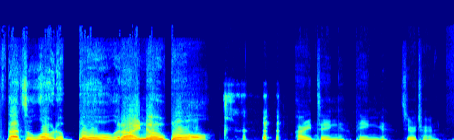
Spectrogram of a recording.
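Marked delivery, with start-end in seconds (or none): 0.1-3.2 hot-tempered, loud, high-pitched angry shout. Running a game for the group, the narrator voices Simon's line, shouting. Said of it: "Simon shouts".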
